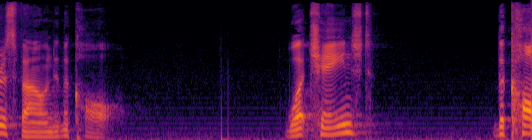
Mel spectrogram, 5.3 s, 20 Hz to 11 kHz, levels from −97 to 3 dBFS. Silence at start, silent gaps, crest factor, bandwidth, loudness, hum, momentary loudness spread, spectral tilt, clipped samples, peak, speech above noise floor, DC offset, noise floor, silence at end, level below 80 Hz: 0 s; none; 22 dB; 11 kHz; -32 LUFS; none; 13 LU; -4 dB/octave; under 0.1%; -12 dBFS; 33 dB; under 0.1%; -64 dBFS; 0 s; -60 dBFS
